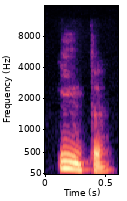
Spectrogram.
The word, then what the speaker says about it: quinta: And on quinta, you have to I think it's important to notice the nasal sound. Quinta.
